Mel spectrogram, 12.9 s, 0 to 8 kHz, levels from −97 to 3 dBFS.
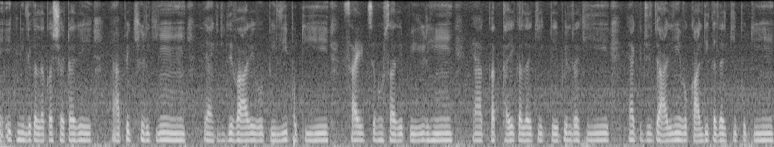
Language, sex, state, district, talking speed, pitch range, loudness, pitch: Hindi, female, Bihar, Sitamarhi, 200 wpm, 140-145 Hz, -18 LUFS, 140 Hz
